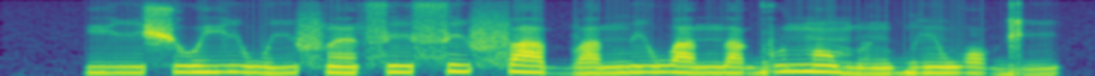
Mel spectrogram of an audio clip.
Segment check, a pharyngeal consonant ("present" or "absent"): absent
